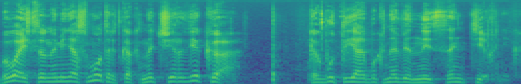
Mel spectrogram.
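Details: Artificial, exaggerated lisp in a film clip, created as a sound effect by pushing a DeEsser too far, not a real speech disorder; lisp (simulated).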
